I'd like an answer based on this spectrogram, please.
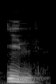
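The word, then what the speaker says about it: ils: çoğul şahıs onlar Fransızca'da feminelle isimler için el yine sonunda Es takısı var masküler isimler için il yine sonunda Es takısı var ama üçüncü tekil şahıs ımıza aynı şekilde telaffuz ediyoruz sondaki Es telaffuz edilmiyor Arkadaşlar bu zamirleri kullandığımızda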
